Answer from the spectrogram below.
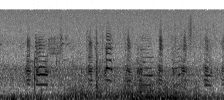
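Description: Canada geese honk repeatedly in short, nasal bursts over a steady low outdoor rumble, several birds calling in an uneven overlapping chorus in a marsh.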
